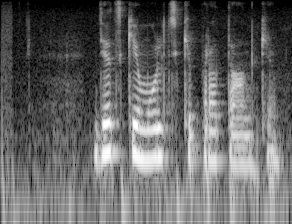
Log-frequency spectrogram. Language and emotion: Russian, neutral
